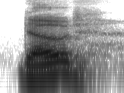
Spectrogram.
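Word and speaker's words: דוד: And the Wa is a vowel and is pronounced as the O sound.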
